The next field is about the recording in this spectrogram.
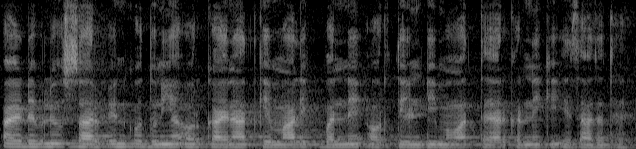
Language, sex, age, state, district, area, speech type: Urdu, male, 18-30, Uttar Pradesh, Siddharthnagar, rural, read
